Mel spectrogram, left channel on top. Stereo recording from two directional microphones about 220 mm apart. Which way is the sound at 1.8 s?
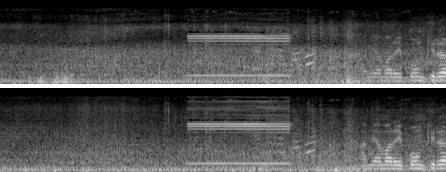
50° right (ahead or behind).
